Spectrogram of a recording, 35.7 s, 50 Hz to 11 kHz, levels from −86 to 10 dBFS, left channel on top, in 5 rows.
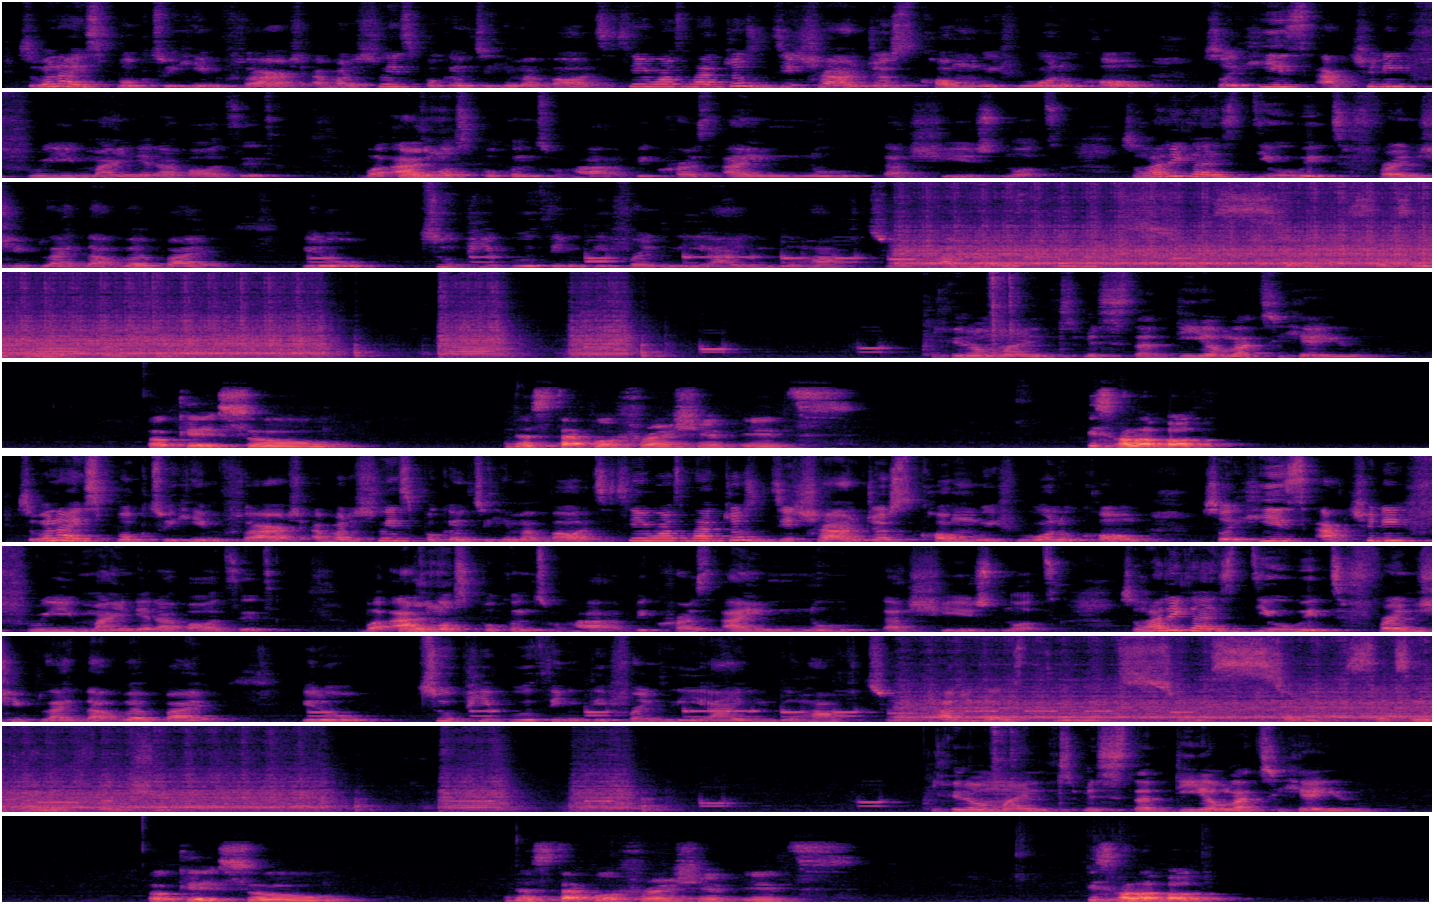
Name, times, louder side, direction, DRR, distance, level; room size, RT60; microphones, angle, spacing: voice 1, 0.0-8.5 8.9-15.3 15.8-16.1 16.4-22.3 26.1-28.3, right 2 dB, 65° right, 0.6 m, -35 dB
sound 1, 13.7-13.9 14.6-14.7 15.8-15.9 16.6-16.8 17.2-17.3 17.7-18.9 19.1-19.8 20.1-20.3 21.5-21.8 22.2-22.3 23.7-23.9 24.4-24.5 24.9-25.1 25.7-25.8, left 1 dB, 5° left, 0.8 m, -39 dB
sound 2, 18.7-23.3 23.6-24.8 26.1-26.2 26.4-26.5, left 3 dB, 80° left, 0.6 m, -34 dB
voice 2, 29.3-30.4 31.1-32.8 34.0-34.7, left 1 dB, 25° left, 0.3 m, -26 dB
2.2 x 2.2 x 3.0 m
head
